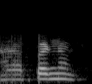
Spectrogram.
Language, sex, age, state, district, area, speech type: Maithili, male, 60+, Bihar, Saharsa, rural, conversation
